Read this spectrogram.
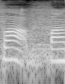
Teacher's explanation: प में ओष्ट प में अपने होठ मिलते हैं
